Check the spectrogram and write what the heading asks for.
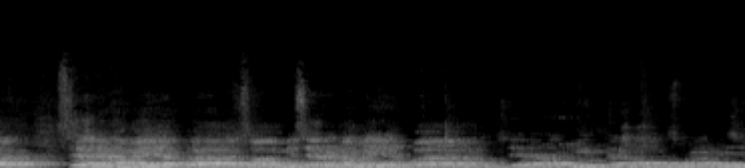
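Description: Male voices chanting an Ayyappa devotional song (bhajan) together in a steady sung line, breaking off briefly about half a second in and dipping again around five seconds.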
